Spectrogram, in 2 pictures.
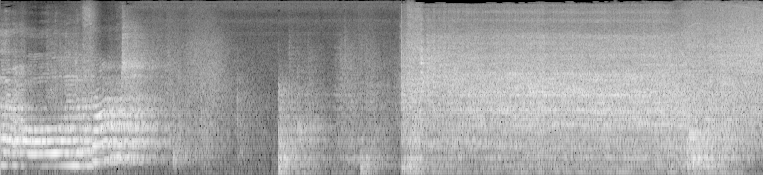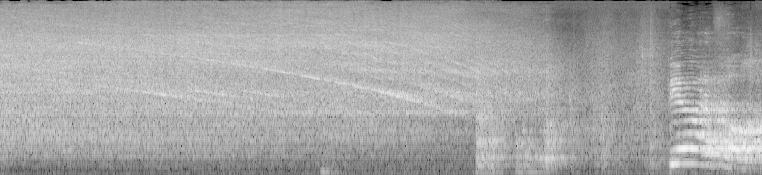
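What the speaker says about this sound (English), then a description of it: "Now I'm drilling another hole in the front." A power drill bores a hole through the front of a cabinet for a drain pipe, whining loudly and steadily for several seconds, while someone talks before and after.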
